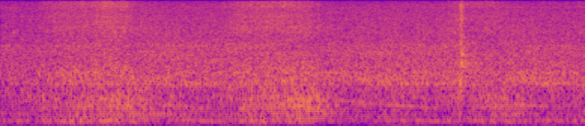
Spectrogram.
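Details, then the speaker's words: Car engine with an ongoing carburetor issue: rough, uneven revving with irregular stumbles and pops as throttle opens; first cylinder reads much cooler than the others, cause unknown; misfire under acceleration. "it's got a bit of an issue still on this carburetor quickly start up in a second just so you can um you hear it it just doesn't want to it's bit strange it doesn't really want to feel right"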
